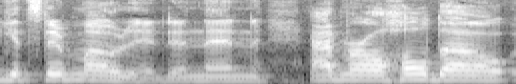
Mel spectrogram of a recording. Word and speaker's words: Holdo: Holdo. – Holdo.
